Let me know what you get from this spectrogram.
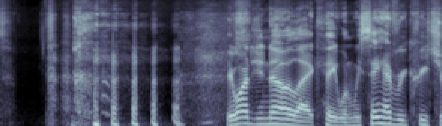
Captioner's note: person laughing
